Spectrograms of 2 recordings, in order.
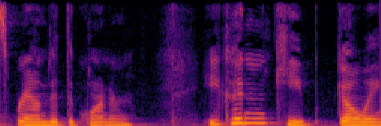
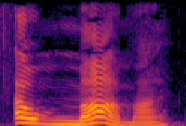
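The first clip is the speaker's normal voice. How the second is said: louder, slow whiny protest; squawking protest; 3 semitones higher, 6 dB louder, slower than usual. A narrator's reading. Sisters squawking at Mama about chores. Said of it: "squawked in concert".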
